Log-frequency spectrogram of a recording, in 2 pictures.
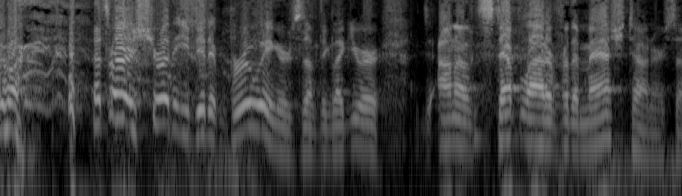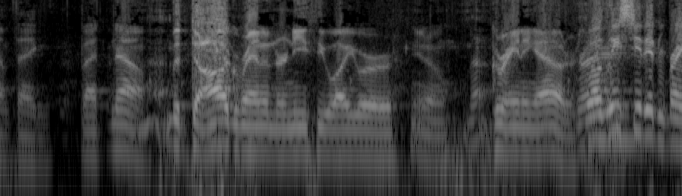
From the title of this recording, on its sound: Live at Anchor Brewing Co.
